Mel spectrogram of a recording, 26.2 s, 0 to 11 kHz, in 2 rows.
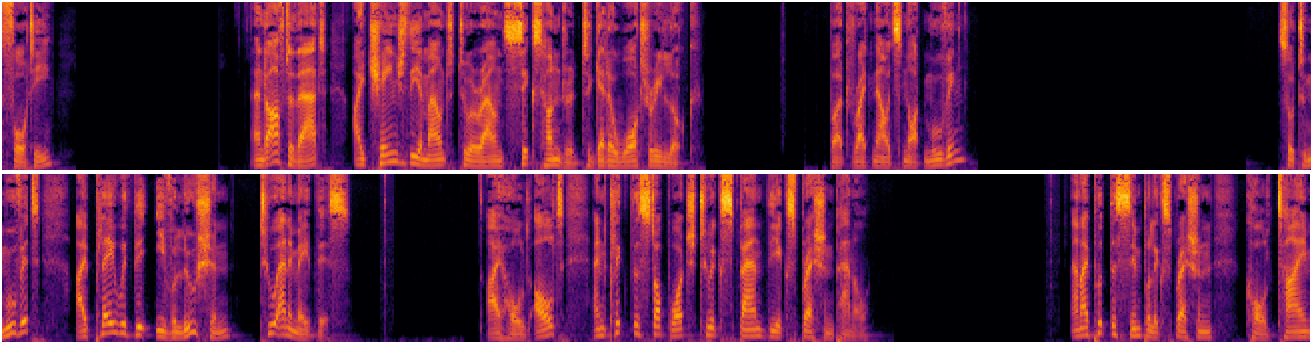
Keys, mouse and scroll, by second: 4.1 shift+click, 17.1 ctrl+z, 18.2 z, 20.2 alt+click.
